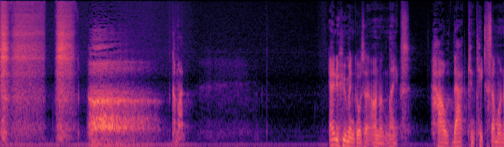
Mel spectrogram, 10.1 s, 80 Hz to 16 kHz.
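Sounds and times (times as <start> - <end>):
person breathing in a physiological sigh exercise: 0.0 - 3.3, 4.0 - 5.2
speech: 6.6 - 10.0.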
